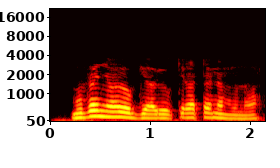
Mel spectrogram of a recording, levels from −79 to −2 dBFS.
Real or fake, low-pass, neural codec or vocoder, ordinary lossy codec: fake; 3.6 kHz; codec, 16 kHz in and 24 kHz out, 2.2 kbps, FireRedTTS-2 codec; none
